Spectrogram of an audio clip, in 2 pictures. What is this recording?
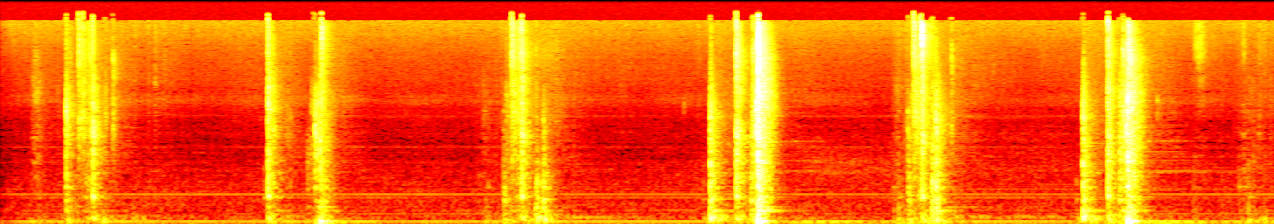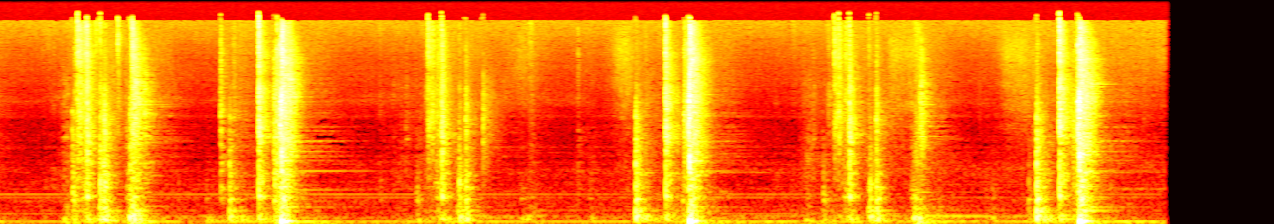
opening and closing an oven with a few variations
